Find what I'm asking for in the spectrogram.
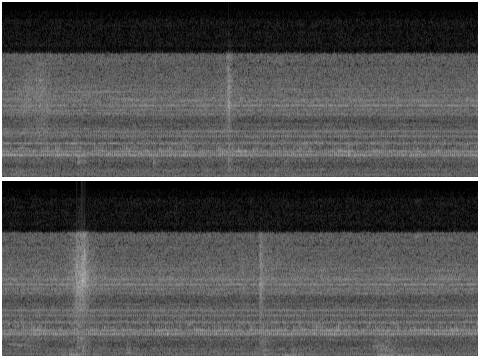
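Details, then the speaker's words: Single-door refrigerator compressor running after repair, discharge line and condenser coil heating up; low, steady hum with no rattle or knocking, only a few handling bumps; no gas leak, system running normally. "गुनगुना हट की आवाज आ रही होगी आवाज आ रही है और यह गर्म हो रहा है डिस्चार्ज इसका मतलब इसमें गैस की भी कोई इशू नहीं है"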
